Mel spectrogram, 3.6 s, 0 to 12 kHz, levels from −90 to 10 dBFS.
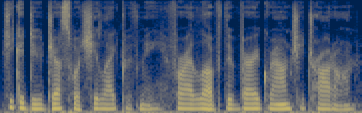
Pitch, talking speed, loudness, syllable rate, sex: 135 Hz, 300 wpm, -18 LUFS, 6.0 syllables/s, female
